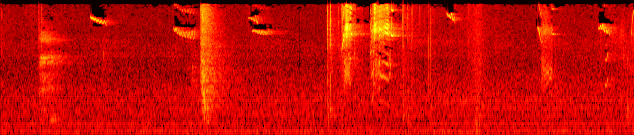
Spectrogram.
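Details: Young pet pygmy marmoset playing indoors at home, giving scattered short, very high chirps that dip in pitch, mixed with clicks, taps and handling noises in a small room.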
